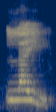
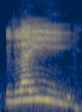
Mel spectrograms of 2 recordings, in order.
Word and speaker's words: l'œil: And if we talk one for one eye, then l'œil. O E I L and L apostrophe O E I L. And we will pronounce l'œil.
